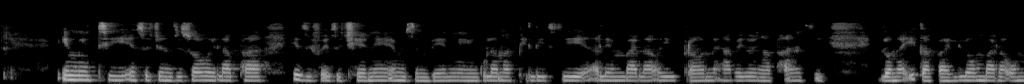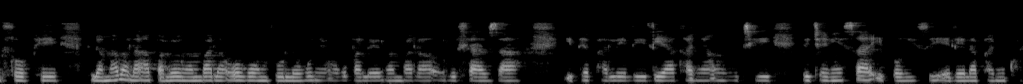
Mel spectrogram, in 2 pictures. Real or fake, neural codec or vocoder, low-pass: real; none; 7.2 kHz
